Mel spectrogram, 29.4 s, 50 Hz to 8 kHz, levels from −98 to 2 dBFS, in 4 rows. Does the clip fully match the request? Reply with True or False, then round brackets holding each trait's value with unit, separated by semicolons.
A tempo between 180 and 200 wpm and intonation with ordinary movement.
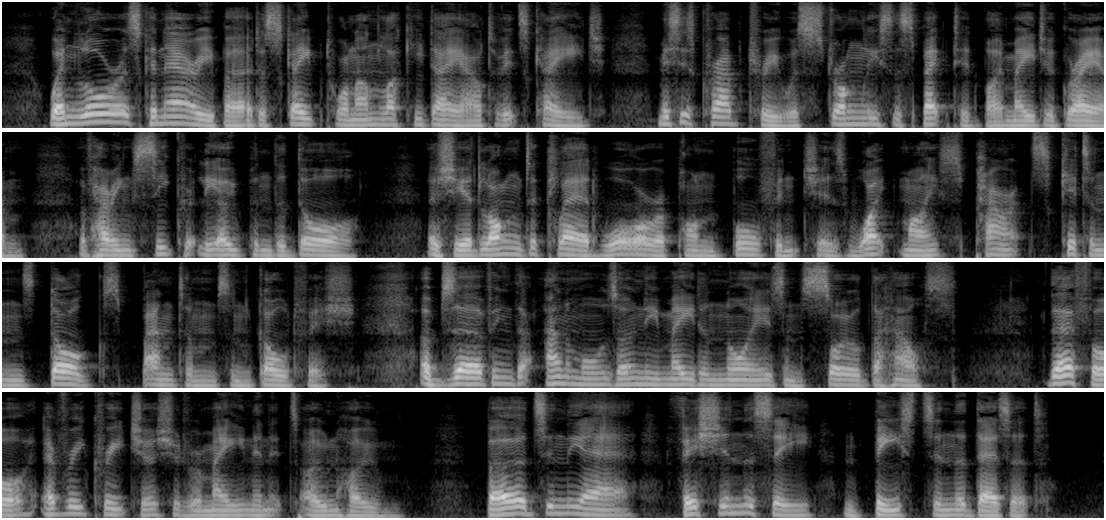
False (155 wpm; 3.6 semitones)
